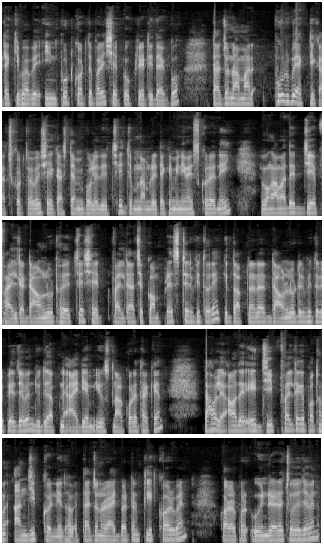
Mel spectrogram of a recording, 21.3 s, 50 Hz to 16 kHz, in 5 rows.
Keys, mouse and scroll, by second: 6.3 click, 15.3 click.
